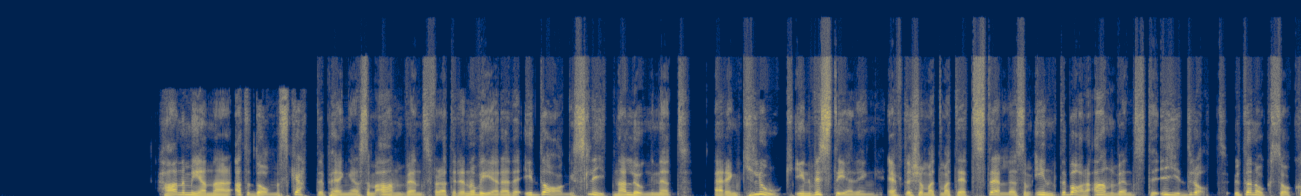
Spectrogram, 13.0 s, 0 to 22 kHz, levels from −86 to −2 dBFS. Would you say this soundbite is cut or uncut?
cut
